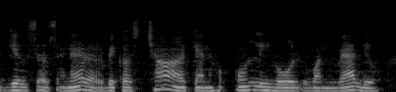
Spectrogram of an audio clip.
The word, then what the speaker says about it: char: call it as char some people can pronounce as a char some people say scare so i think the correct pronunciation is char right so this is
